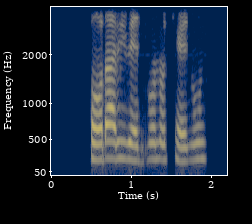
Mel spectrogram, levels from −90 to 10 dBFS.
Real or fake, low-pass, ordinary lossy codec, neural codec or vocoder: fake; 3.6 kHz; Opus, 64 kbps; codec, 16 kHz, 8 kbps, FunCodec, trained on LibriTTS, 25 frames a second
